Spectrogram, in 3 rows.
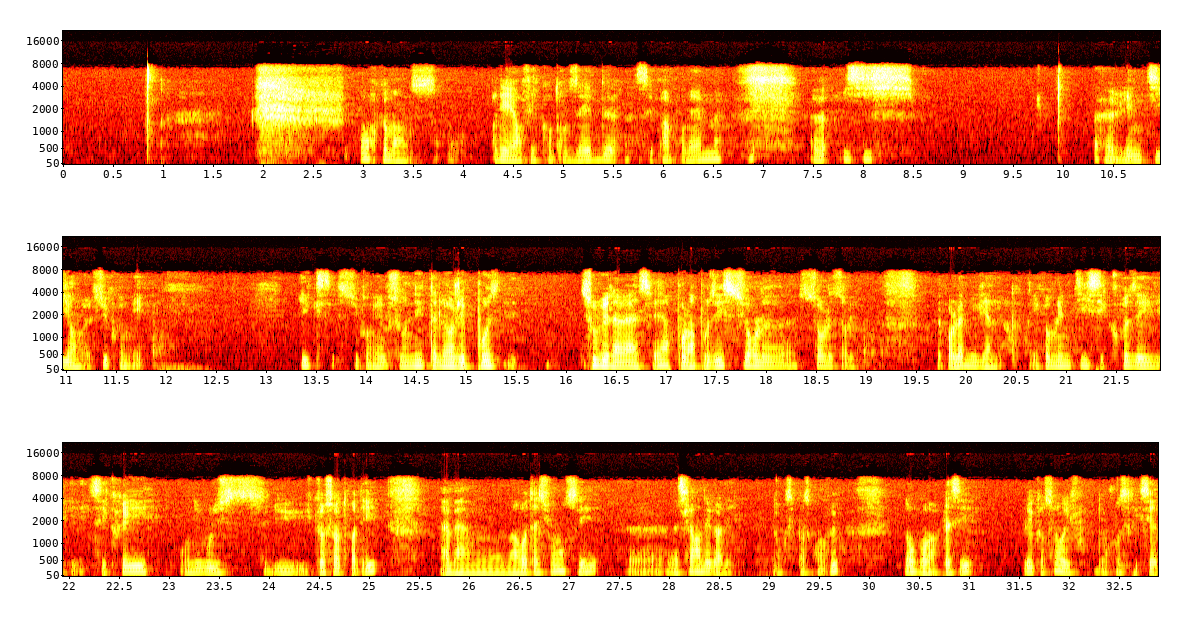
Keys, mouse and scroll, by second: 4.9 ctrl+z, 11.3-13.1 right drag, 13.3 x.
